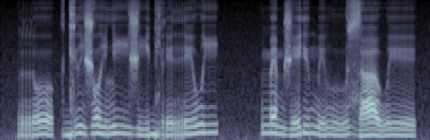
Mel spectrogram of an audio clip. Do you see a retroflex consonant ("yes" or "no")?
no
